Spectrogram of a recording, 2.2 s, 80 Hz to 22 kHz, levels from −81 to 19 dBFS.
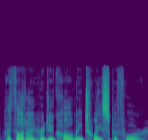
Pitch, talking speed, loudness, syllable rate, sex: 150 Hz, 240 wpm, -18 LUFS, 6.0 syllables/s, male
